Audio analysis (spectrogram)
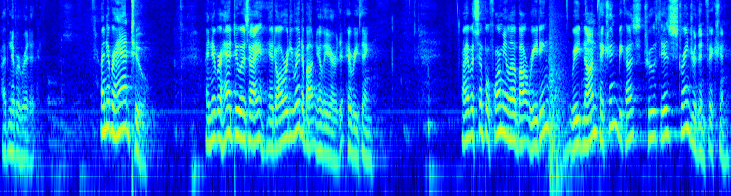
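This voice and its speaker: A man delivering a prepared sermon with wry asides, phrasing deliberately and repeating words for emphasis. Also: on the high side, sing-song, darkish tone. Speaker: guest speaker giving a sermon, nonprofit founder.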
